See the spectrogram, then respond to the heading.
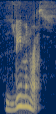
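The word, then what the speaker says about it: Leman Russ: fulcrum F Aramis Erebus Lehmann Russ with Russ as in rust Lehmann Russ Horace with the to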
